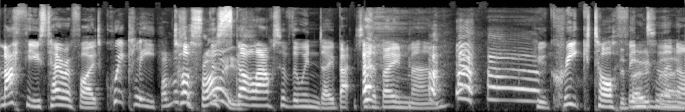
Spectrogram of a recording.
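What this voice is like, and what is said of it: Usual voice. Nothing is said of it.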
